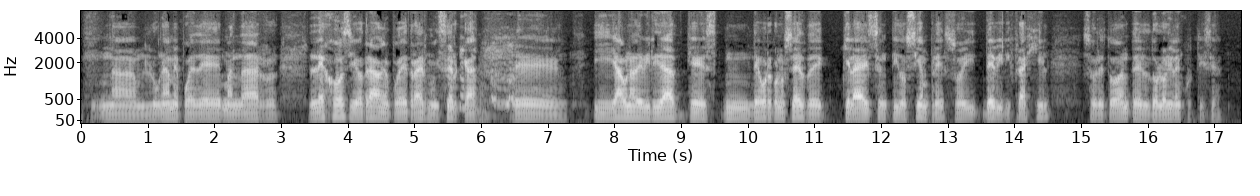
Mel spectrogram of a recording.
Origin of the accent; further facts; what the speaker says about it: Chile; moved away as an adult; now in Spain; Yo lo descubrí en Chile, soy chileno, llegué aquí a España hace, bueno, ahora chileno-español, llegué a España hace más de 9 años ya.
